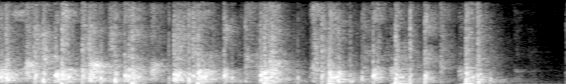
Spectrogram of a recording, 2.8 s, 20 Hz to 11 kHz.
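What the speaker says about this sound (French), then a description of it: "Ça s'applaudit s'il vous plaît" A studio audience claps for the 2017 Épinay Carnival Miss, a dense burst of loud, close applause with no voices over it, fading away at the end.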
